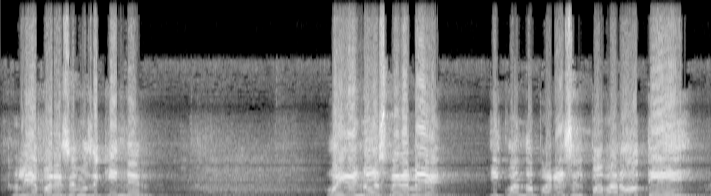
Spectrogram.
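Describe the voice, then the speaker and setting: A man with a Mexican accent preaching a sermon, telling stories with lively exclamations and acted-out claps in a church auditorium. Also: extremely high pitch, unhurried, long pauses. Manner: animated storytelling, acts out exclamations and claps. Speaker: pastor. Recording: large reverberant church hall.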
